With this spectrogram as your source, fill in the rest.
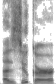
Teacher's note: the stress is on that second to last syllable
